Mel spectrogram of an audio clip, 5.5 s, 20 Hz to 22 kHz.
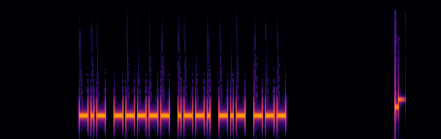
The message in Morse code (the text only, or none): K0PKO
